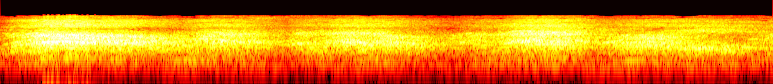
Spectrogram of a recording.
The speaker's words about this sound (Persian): به افتخار این مردم عزیز صلوات.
